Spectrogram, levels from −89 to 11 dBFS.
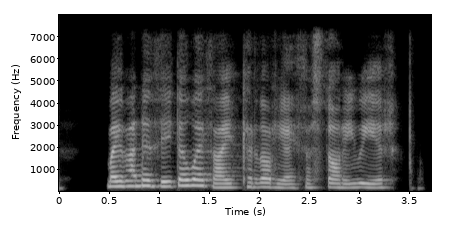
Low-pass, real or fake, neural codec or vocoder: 7.2 kHz; fake; autoencoder, 48 kHz, 32 numbers a frame, DAC-VAE, trained on Japanese speech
